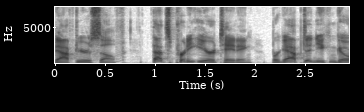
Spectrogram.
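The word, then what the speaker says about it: bergapten: Bergaptin, you can go right into A tier. Plus, you rhyme with mercaptan, and mercaptan stinks, so this definitely belongs in S tier.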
